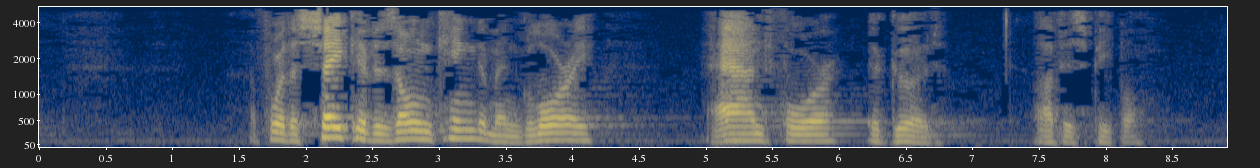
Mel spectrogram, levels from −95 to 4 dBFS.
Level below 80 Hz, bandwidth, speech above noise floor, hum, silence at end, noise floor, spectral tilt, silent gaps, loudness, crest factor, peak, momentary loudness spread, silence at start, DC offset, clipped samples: -68 dBFS; 5.4 kHz; 40 dB; none; 0.65 s; -62 dBFS; -6.5 dB/octave; none; -21 LUFS; 24 dB; 0 dBFS; 21 LU; 1.6 s; under 0.1%; under 0.1%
